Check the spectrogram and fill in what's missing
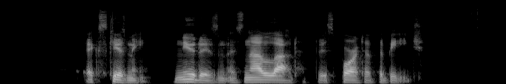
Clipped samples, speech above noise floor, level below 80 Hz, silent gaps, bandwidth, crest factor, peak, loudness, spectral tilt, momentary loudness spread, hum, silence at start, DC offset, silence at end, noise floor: under 0.1%; 51 dB; -66 dBFS; none; 13.5 kHz; 22 dB; -6 dBFS; -26 LUFS; -5.5 dB/octave; 14 LU; none; 0.85 s; under 0.1%; 0.85 s; -76 dBFS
